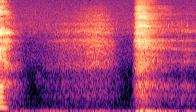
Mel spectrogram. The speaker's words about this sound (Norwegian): ja, må puste litt.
